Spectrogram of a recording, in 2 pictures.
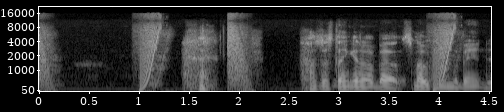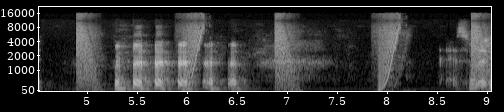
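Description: Short, sharp retro game hit sounds strike now and then.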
